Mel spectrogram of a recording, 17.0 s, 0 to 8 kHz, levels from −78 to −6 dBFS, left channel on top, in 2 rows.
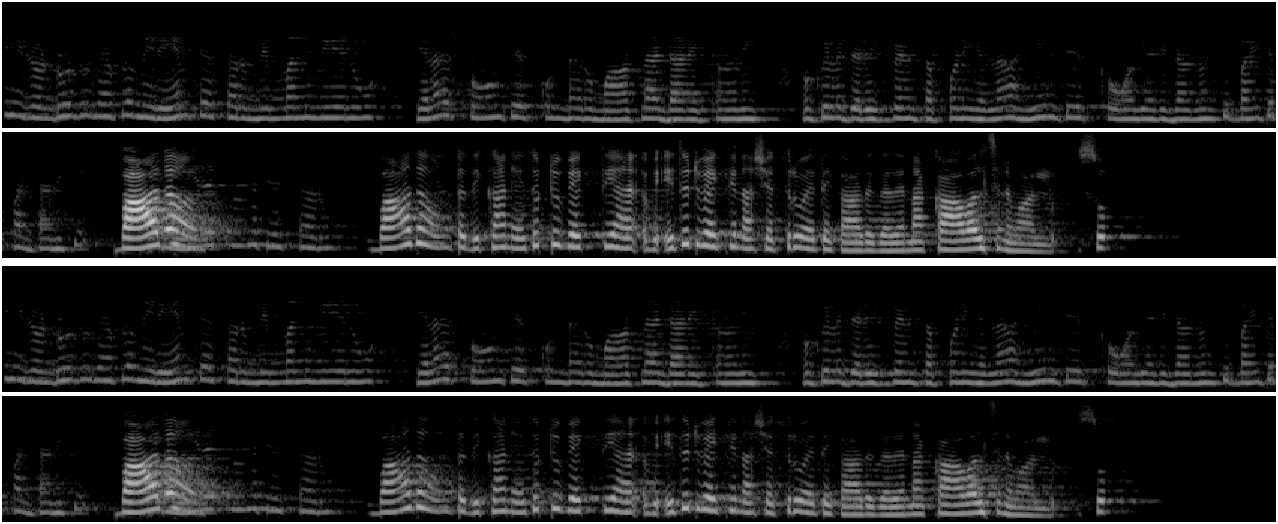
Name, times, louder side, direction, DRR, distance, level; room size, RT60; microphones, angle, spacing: voice 1, 0.0-10.7, equal, 10° left, 5 dB, 2.2 m, -48 dB
voice 2, 9.2-9.8 10.9-15.8, left 4 dB, 30° left, 12 dB, 1.2 m, -34 dB
28.0 x 25.5 x 7.0 m, 0.82 s
head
